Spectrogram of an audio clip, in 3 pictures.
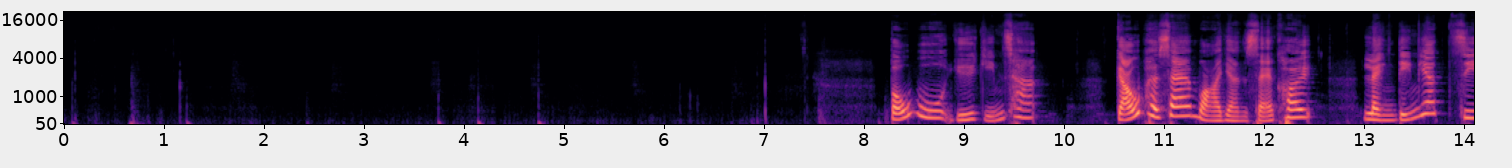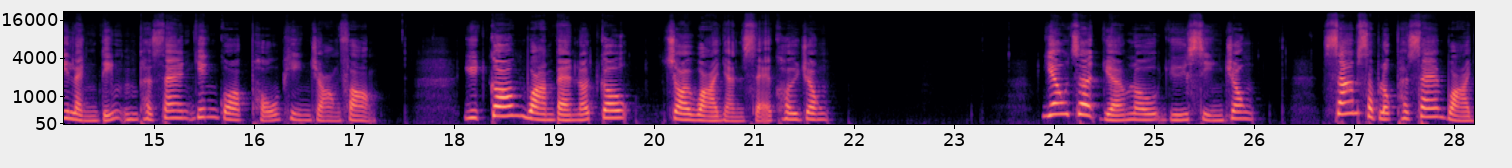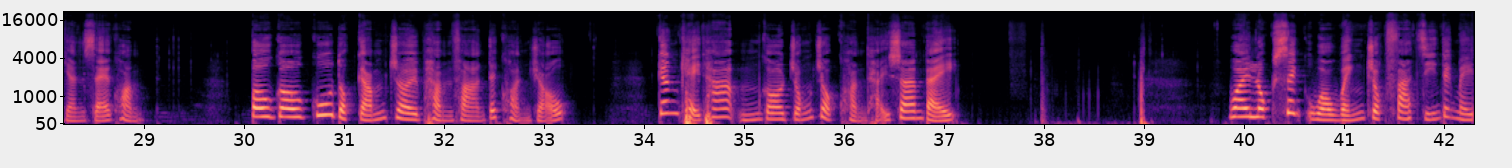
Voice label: Cantonese audio version; Chinese Health Profile infographic right column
